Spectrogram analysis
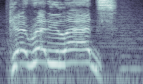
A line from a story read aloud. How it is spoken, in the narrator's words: shouted more than one centurion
